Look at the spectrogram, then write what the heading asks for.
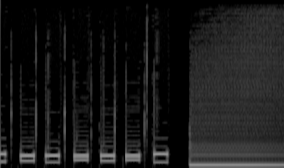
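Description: A telephone number is dialed on a keypad: seven clean, evenly spaced tone beeps in a quick rhythm, then a short pause and a steady ringing tone that holds to the end.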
